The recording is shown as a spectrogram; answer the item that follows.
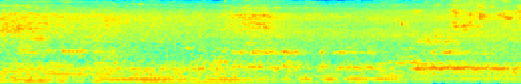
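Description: Stock cars in a bangers race pulling away at a restart, with several engines roaring at once and tyres squealing and skidding, loud and close throughout.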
